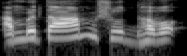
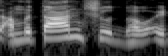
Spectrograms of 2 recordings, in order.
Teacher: It is Amrutam Shudbhavo. I heard it as Amrutan Shudbhavo. Nakara doesn't come there.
